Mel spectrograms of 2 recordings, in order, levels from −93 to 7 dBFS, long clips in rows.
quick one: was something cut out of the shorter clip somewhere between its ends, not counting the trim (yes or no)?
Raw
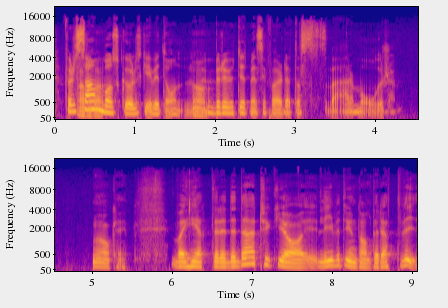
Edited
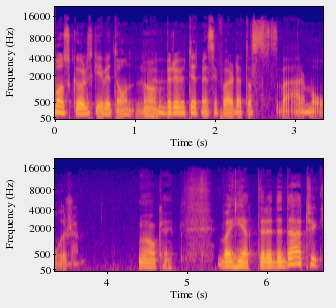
no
